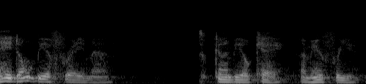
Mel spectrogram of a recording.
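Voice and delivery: soft, hushed comfort; gentle reassurance. Acted. Joseph comforting his frightened brothers, softly reassuring. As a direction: ease their fear like a big brother.

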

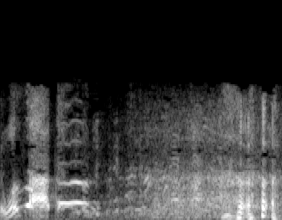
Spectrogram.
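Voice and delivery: squeaky, high mock "What's up, dude"; mock gangster greeting. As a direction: toss off a silly wannabe greeting. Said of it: "and say".

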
